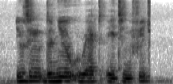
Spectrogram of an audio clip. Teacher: And so the TH. It sounded like he said like duh, like with a D, rather than like a the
